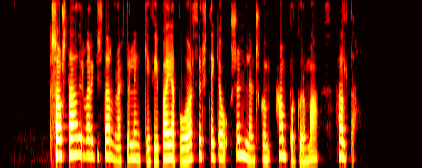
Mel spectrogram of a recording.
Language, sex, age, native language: Icelandic, female, 30-39, Icelandic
